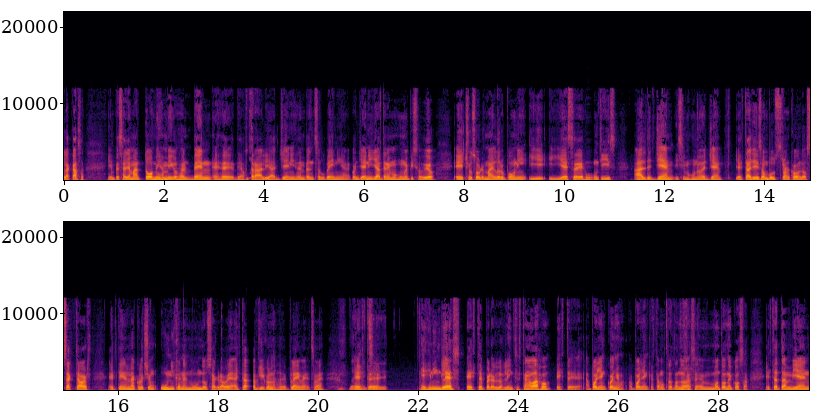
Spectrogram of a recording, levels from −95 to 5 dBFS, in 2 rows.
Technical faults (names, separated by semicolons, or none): call audio freeze; skip ahead; jitter buffer slow-down; jitter buffer speed-up; long network dropout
